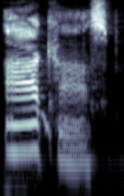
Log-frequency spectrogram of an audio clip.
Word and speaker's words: RCASP: They're called reporting crypto asset service providers, which is abbreviated as RCASP and which many people pronounce as arasp.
